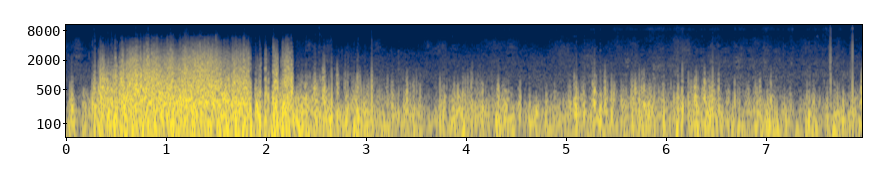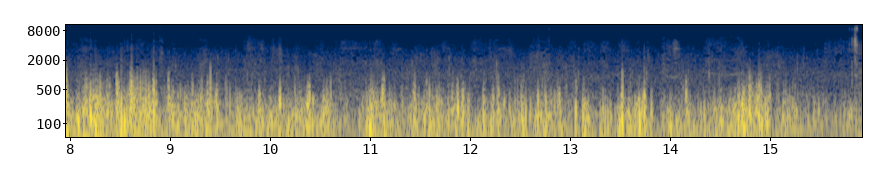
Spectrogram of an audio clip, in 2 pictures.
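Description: Wind buffets the microphone outdoors, strongest at the start.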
